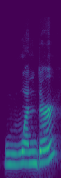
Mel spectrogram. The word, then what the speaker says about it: wonder: say it out loud Wonder wonder wonder wonder so here it's a little confusing because this is a cup sound wonder I wonder what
